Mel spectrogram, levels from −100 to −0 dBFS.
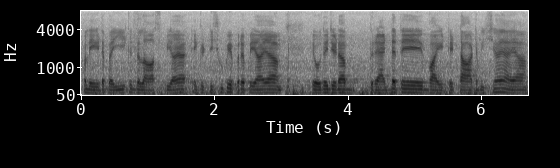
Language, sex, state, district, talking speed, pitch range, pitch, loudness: Punjabi, male, Punjab, Kapurthala, 215 wpm, 110-120 Hz, 115 Hz, -17 LUFS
